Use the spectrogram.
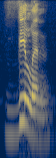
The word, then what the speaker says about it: villain: The third word is villain. villain. villain. خب villain استرس روی قسمت اول هست و A-I-N آخرش به شکل شوا تلفظ میشه.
